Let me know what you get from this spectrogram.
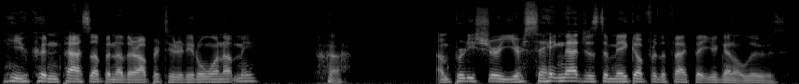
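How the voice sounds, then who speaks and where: Smug rival chef, a young man voicing him, teasing and competitive, mid pitch, dry close-mic ASMR. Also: normal speed, a bit bright, clear, resonant tone, dry recording, close to an everyday voice. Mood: taunting. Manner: teasing, smug, laughs often. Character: cocky rival male chef, condescending and competitive. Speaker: voice actor. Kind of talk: boyfriend ASMR roleplay.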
